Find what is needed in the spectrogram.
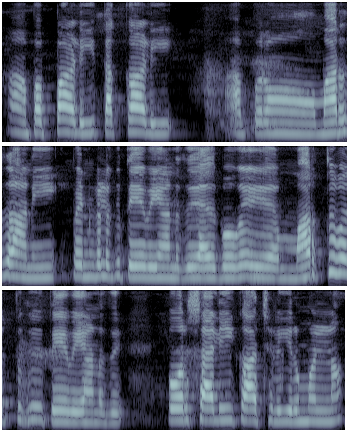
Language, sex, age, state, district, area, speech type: Tamil, female, 45-60, Tamil Nadu, Thoothukudi, rural, spontaneous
